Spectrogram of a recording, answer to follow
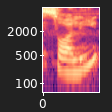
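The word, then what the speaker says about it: sorely: सॉली में are silent है तो इसलिए इसको बोलेंगे सॉली और ये एक एडवर्ब है।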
